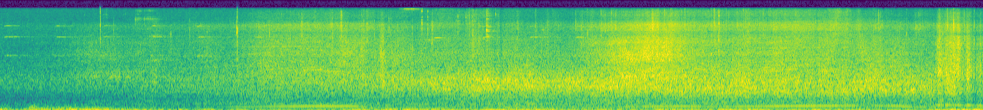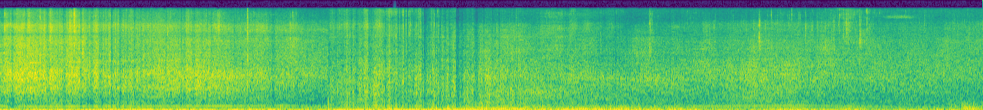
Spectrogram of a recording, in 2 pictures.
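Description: Suzuki Swift Sport's four-cylinder engine driven hard, its note rising and dropping several times with gear changes and lifts off the throttle, over tyre and road noise.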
